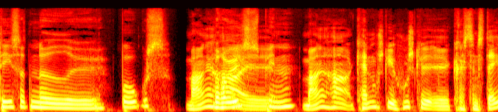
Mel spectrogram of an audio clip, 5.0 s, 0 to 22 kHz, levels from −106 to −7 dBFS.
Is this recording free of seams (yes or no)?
no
